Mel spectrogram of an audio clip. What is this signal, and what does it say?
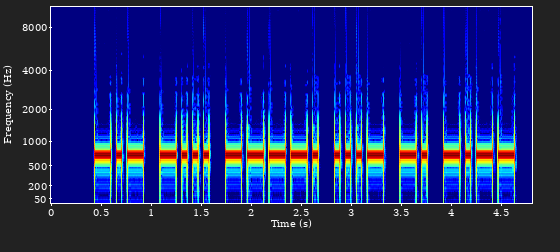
Morse code, heard as a keyed tone, about 22 wpm, 700 Hz. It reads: KB9VNY
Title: USA Call Signs Repeated 3x 22wpm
